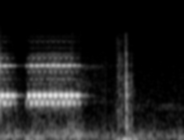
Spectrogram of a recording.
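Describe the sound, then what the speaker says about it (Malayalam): An old telephone rings in two short electronic bursts, the second one longer, followed by a brief knock or click as the handset is picked up. "ഫോണിൽ കൂപ്പിടാ. Hello hello Ponnappan,"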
